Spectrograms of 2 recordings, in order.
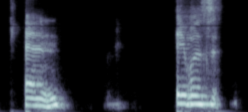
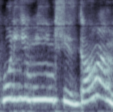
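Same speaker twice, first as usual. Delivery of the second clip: stunned disbelief; 7 semitones higher than usual. Retold or imitated. Disbelief at news of death.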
